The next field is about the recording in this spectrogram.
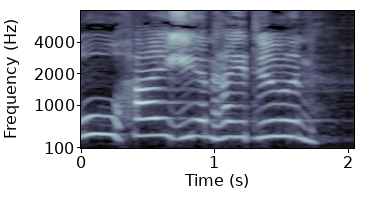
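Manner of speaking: put-on Scottish accent, very high pitch. Retelling how their mother answered a call from Scotland, in a Scottish accent. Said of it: "She gets a Scottish accent whenever she talks to people from Scotland".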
